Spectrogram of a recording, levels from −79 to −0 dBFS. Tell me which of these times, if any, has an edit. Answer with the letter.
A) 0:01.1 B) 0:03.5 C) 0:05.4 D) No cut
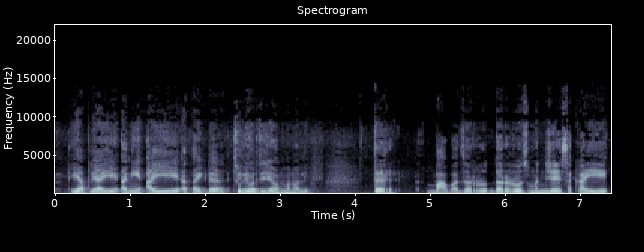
B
